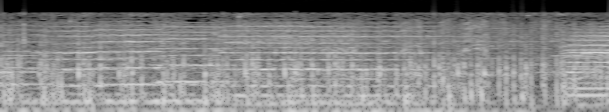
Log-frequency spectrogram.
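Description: Horses' hoofbeats clip-clopping in quick, dense succession over a film score. The hoofbeats thin out and fade near the end as a fuller sustained orchestral chord comes in.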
